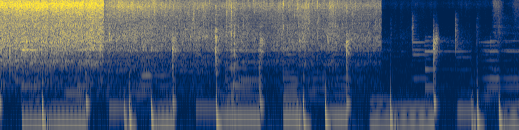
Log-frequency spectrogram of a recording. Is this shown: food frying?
yes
